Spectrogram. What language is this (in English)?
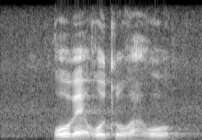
Northern Sotho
